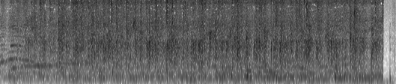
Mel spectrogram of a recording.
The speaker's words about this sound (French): J'aimerais qu'on donne une bonne main d'applaudissements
